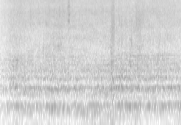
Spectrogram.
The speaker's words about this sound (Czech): Slyšíte ten zvláštní bzukot? Jo. Dneska jsou snubní lety, lítá hodně trubců ven. Ty mají rádi teploučko. Bzučej trošku jinak.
